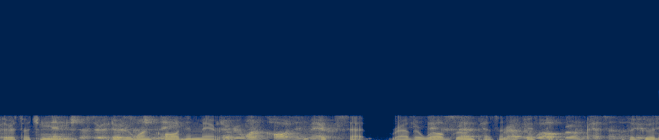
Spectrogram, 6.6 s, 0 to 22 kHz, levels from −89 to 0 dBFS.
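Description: It's a speech clip with two kinds of trouble. The big one is an echo leak. A delayed copy of the talker comes back roughly 1.09 s late, from 0.0 to 1.88 s, again from 2.15 to 3.48 s, and from 4.09 s to the end. In the first stretch it sits a bit under the direct speech, and in the later two it's about as loud as the speech itself. That pattern likely comes from a far end on speakerphone whose echo canceller isn't catching what its mic picks up, so what gets through is sent back. On top of that, bit errors on an ADPCM link show up from 5.79 to 6.03 s as pops and rough, crackly bursts with quick level jumps. The error rate sounds like something around half a percent, and each hit throws the decoder's step size and prediction off, so the damage rings on for a few milliseconds instead of being a clean click. The link carrying it, G.726 at 32 kbit/s, adds only light coding grain.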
